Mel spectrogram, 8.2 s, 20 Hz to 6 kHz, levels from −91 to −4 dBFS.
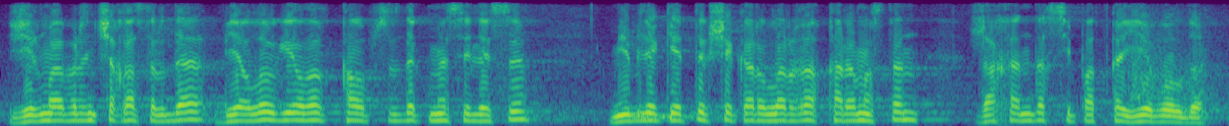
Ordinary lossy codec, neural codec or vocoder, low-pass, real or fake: none; none; 5.4 kHz; real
